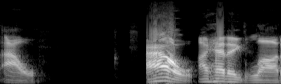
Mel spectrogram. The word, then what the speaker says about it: Ao: It's pronounced Owl.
